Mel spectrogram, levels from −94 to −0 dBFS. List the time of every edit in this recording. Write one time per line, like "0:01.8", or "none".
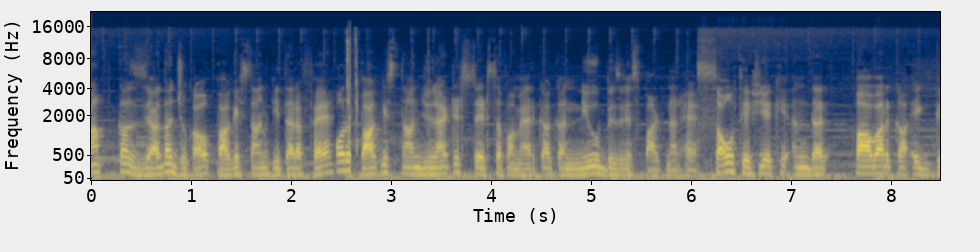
0:02.7
0:06.1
